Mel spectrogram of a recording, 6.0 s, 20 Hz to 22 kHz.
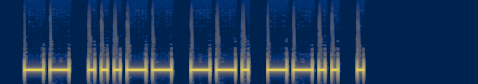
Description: Morse code, heard as a keyed tone, about 15 wpm, 700 Hz. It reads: M3GZE
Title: DXCC-100 Call Signs - 5 Characters - Repeated 2x - 15wpm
